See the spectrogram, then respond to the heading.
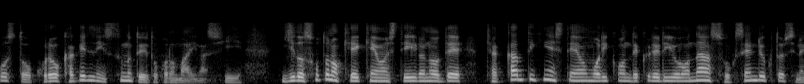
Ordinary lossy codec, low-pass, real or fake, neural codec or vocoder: none; 7.2 kHz; fake; codec, 16 kHz, about 1 kbps, DyCAST, with the encoder's durations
